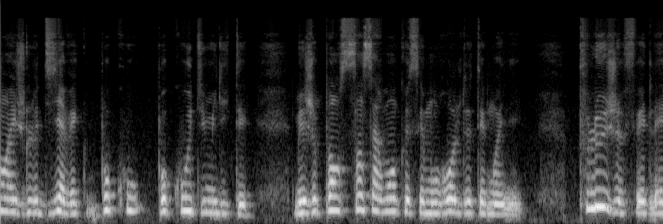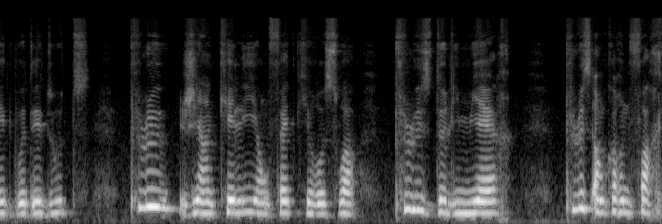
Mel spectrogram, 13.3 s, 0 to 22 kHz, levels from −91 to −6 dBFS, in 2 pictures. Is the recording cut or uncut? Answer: uncut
